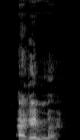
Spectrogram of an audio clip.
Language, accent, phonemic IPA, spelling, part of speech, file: French, Canada, /a.ʁim/, arriment, verb, LL-Q150 (fra)-arriment.wav
- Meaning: third-person plural present indicative/subjunctive of arrimer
